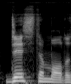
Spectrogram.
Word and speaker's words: distamult: Distamult is how you pronounce it.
